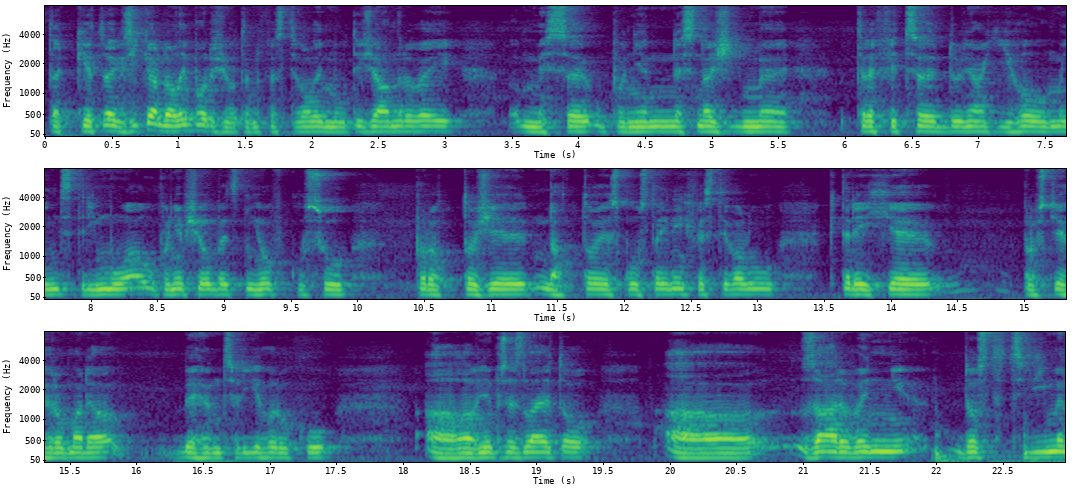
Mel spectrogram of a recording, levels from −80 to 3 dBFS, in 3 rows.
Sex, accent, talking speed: male, native, 120 wpm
